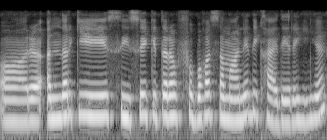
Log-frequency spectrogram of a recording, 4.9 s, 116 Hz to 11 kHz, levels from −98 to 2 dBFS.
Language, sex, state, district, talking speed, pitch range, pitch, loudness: Hindi, female, Bihar, West Champaran, 145 wpm, 220-255 Hz, 245 Hz, -14 LUFS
